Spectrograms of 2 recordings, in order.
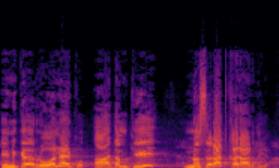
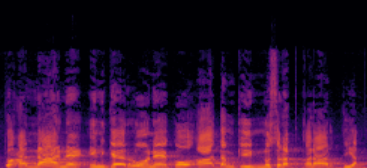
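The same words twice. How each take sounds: First: Slow build into a shout on Nusrat; louder emphatic repeat. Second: Slow, drawn out. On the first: Preacher repeating to mourners, loud emphatic restatement. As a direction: drive the point home, hit Nusrat hard. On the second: Preacher to mourners, slow drawn-out first telling. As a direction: stretch every word slowly, rising on इनके. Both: Shown as a demonstration. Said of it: "सुना आपने या नहीं सुना?".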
